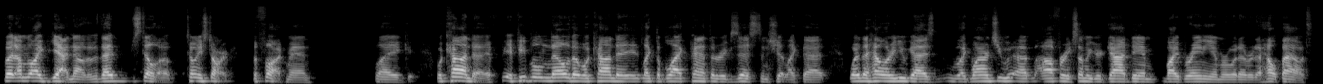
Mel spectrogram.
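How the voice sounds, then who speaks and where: A man co-hosts a podcast, chatting casually about pop culture in a profane, exasperated rant. His medium-pitched voice is steady in tone and brisk.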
